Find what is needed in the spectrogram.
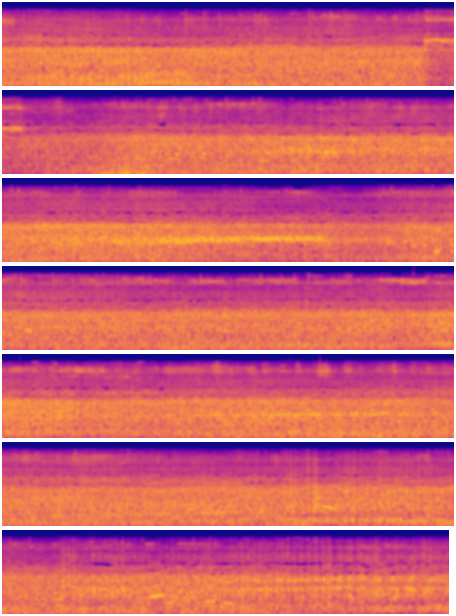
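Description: Loud, steady street din of minibus engines and a crowd of many voices talking and calling at once, with a short sharp noise about four and a half seconds in.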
